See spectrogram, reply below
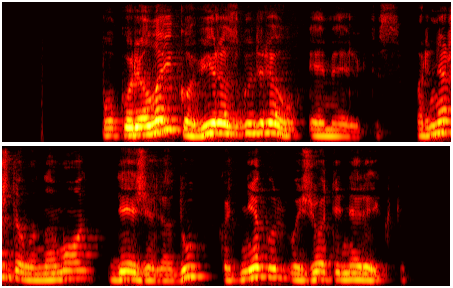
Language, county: Lithuanian, Vilnius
